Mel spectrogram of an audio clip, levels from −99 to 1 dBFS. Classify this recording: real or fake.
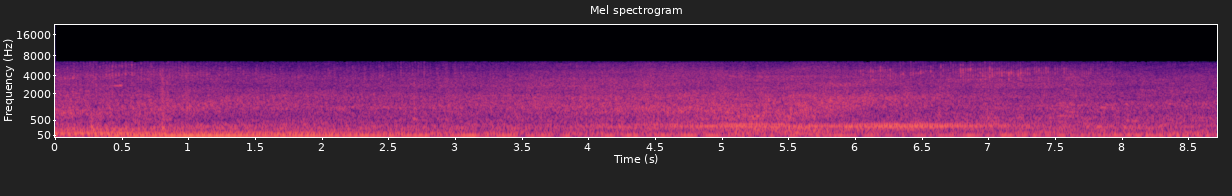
real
